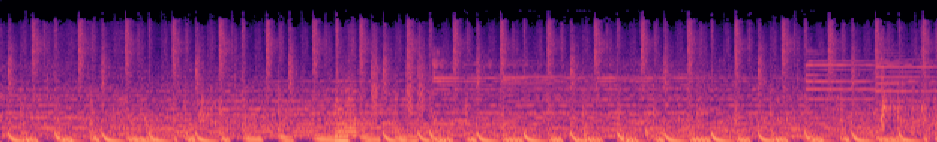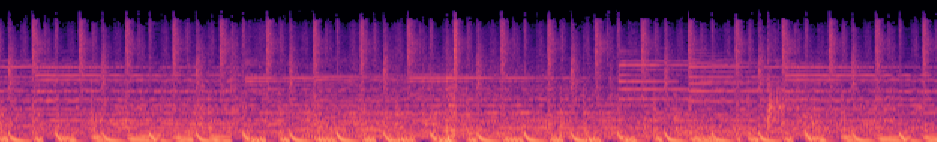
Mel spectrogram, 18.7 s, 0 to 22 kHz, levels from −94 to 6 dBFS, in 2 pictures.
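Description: A sudden gain jump hits at 3.34 to 3.55 s, about 6 dB, and again at 13.82 to 13.92 s, about 7 dB. The sound and its background noise step up together, likely from a digital gain change applied between adjacent samples without any ramp.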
